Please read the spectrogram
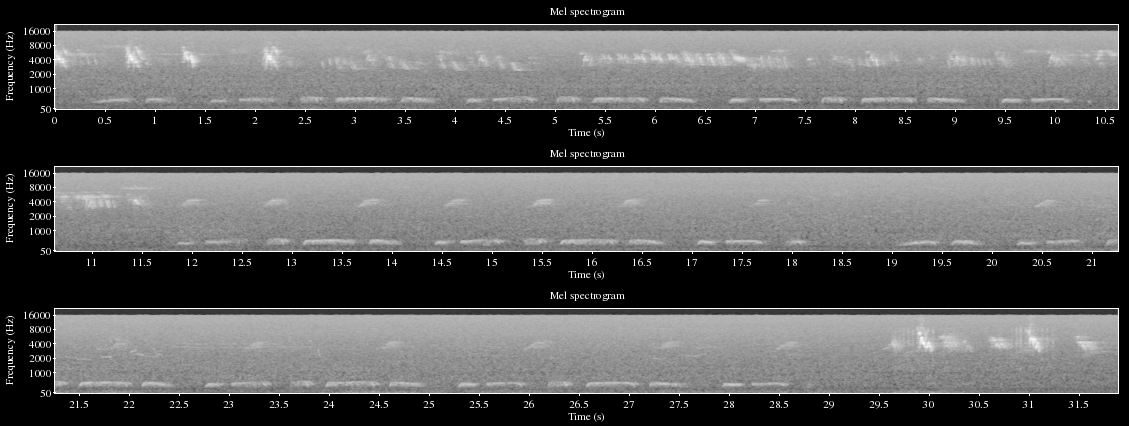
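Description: A pigeon cooing in three long bouts of repeated phrases, each bout ending on a single short coo. Small birds chirp high above it in the first few seconds and again at the end, with a faint high call repeating about once a second in between.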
